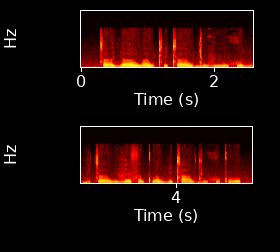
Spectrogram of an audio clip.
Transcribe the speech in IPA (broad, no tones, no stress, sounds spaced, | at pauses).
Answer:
c ɐː ʎ ɐː w ɐː w cʰ ɪ cʰ ɐː w ɟ ʉ w v ʉː w x ʊ ʎ ʊ b ɪ c ɐː w ɪ v ɛ s ɐ w kʷʼ a w ʎ ɛ cʰ aː w d ʉ w x ʊ kʼ ʊ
